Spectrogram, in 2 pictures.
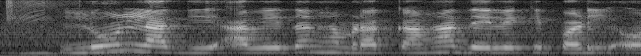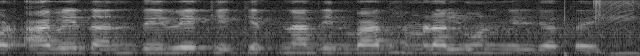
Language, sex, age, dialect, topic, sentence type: Magahi, male, 18-24, Western, banking, question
